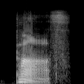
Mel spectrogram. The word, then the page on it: path: British English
